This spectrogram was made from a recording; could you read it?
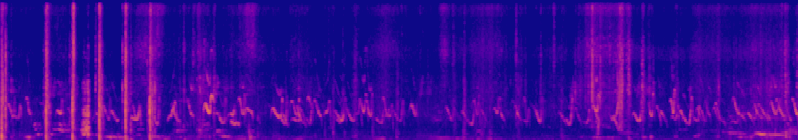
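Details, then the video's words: Dakhni teetar (grey francolin) chicks calling: after a few sharp knocks at the start, a dense run of thin, high, rapidly repeated zigzag peeps carries on with small gaps. Faint scuffling sounds run underneath. "baby cute teetar ki voice,wonderfull dakhni teetar chicks"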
